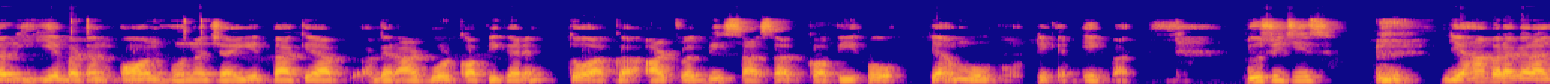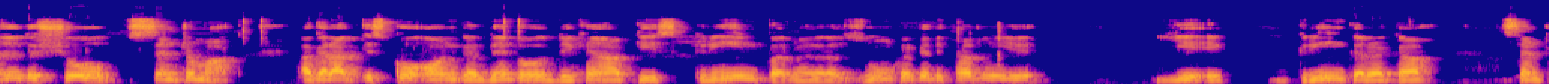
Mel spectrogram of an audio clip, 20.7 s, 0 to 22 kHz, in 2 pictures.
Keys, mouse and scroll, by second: 0.4 click, 11.9 click, 15.0 alt+scroll up 1, 16.5 alt+scroll down 1, 17.3 shift+scroll up 1.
